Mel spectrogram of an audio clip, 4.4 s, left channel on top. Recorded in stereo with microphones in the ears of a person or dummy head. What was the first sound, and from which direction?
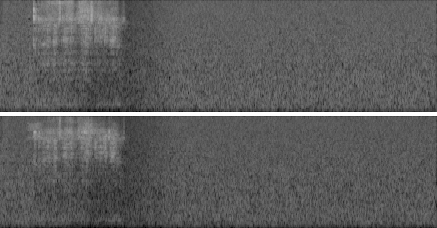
A dropped coin, 50° left (ahead or behind).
